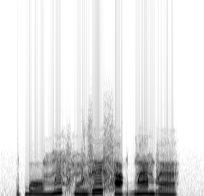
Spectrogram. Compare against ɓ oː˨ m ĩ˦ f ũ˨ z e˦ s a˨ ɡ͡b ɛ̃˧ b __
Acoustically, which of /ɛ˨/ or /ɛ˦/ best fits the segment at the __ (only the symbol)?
ɛ˨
